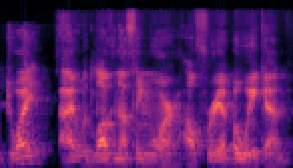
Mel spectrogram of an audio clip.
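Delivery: usual speaking voice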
